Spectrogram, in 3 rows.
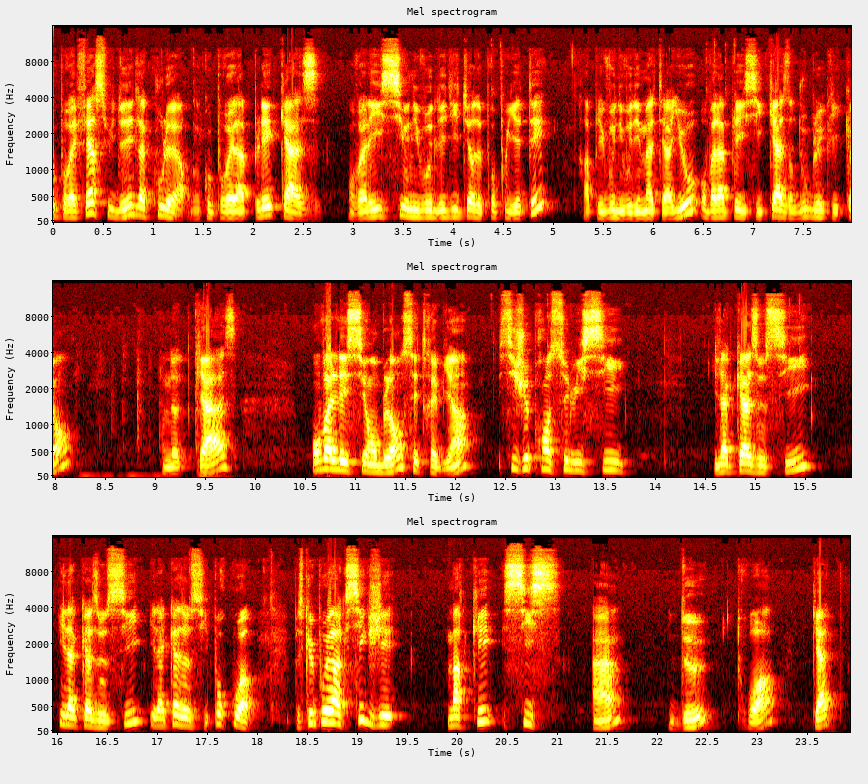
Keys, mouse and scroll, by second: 1.0-4.1 shift+middle drag, 4.3 click, 6.5 click, 6.7-9.9 drag, 12.9 click, 15.3 click, 17.3 click, 18.0 click.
